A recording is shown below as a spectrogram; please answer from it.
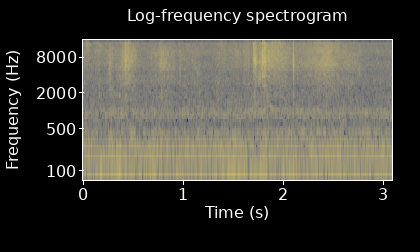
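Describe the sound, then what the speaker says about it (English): A heavy diesel car crossing a bridge, with a steady, loud low rumble of engine and tyres throughout and faint higher hiss above. "I'm going to drive over it in my rather heavy diesel"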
